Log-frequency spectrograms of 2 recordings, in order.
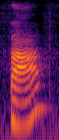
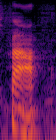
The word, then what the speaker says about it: Pfaff: I think it's Pfaff, how you pronounce her name, but it starts with a P.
